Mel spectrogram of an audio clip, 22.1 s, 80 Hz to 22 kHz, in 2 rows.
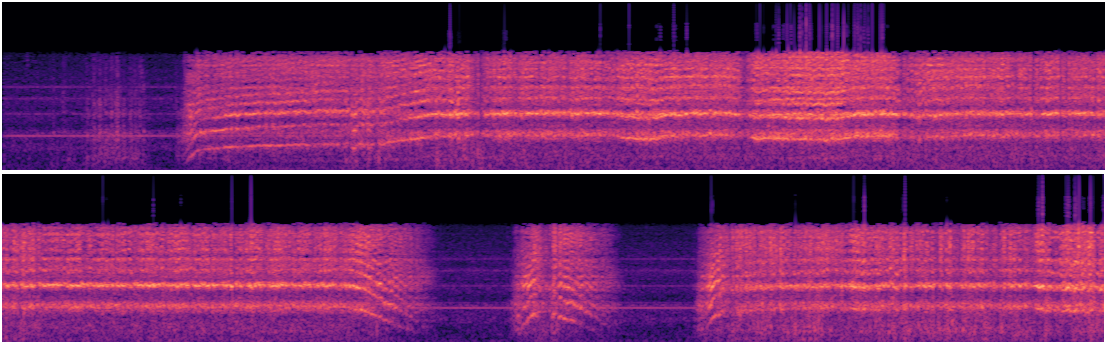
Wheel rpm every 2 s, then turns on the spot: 10, 140, 220, 230, 220, 230, 230, 90, 30, 170, 220.
none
